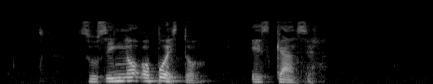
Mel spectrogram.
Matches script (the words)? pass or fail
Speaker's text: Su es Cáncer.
fail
